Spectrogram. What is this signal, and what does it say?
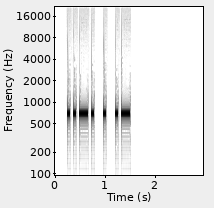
Morse code, heard as a keyed tone, about 20 wpm, 700 Hz. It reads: FEA
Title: Build A Word - 1 Letter At A Time - 4-Letter Words - 20wpm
